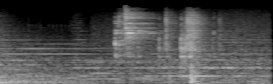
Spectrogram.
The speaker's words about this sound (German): Die kleine eiserne Schaufel klappert, während mit ihr ein brennendes Stückchen Holzwolle in die Feuerbüchse des stehenden Dampfkessels schießt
